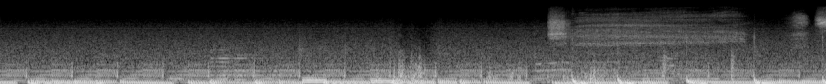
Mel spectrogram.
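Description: Music with a deep bass line moving in steps. A high hiss comes in about five and a half seconds in and lasts about two seconds.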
